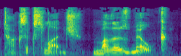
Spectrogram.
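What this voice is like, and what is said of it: Good impression of Hexus. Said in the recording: “That was a really good impersonation. ... Of what was the character's name? ... Hexus”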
